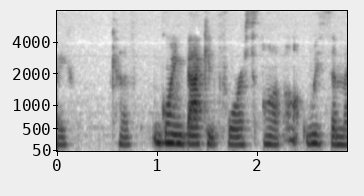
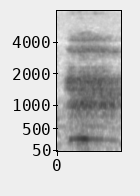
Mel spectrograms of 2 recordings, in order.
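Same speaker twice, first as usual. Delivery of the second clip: sharp intake of breath in delight; real, quick admiring gasp; awed gasp; 7 semitones higher, 10 dB quieter than usual. Real, not acted. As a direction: gasp softly at something beautiful. Reacting to a beautiful swatch.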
